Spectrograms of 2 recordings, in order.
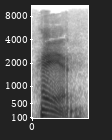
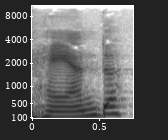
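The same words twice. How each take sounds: First: The final d sound is dropped. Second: The final d sound is pronounced. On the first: "you say hand" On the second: "And hand"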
